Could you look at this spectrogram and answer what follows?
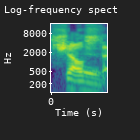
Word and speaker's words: Shelstad: is Shelstad. how All it's right.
